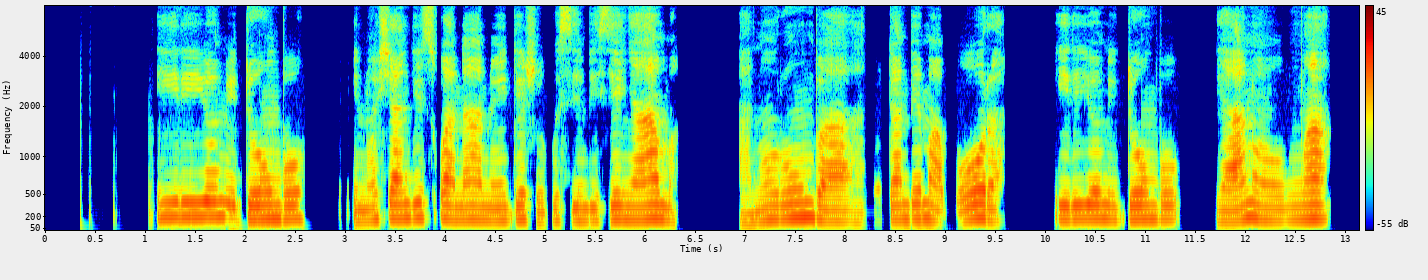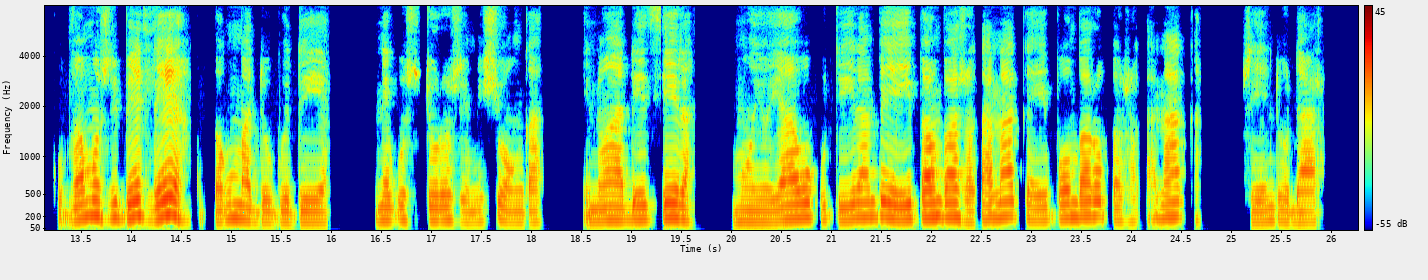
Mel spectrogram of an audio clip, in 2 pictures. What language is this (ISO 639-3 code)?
ndc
